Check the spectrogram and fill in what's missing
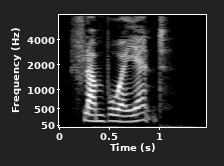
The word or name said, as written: FLAMBOYANT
